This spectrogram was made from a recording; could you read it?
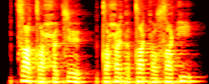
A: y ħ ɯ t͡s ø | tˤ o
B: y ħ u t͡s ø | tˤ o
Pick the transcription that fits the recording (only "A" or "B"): A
